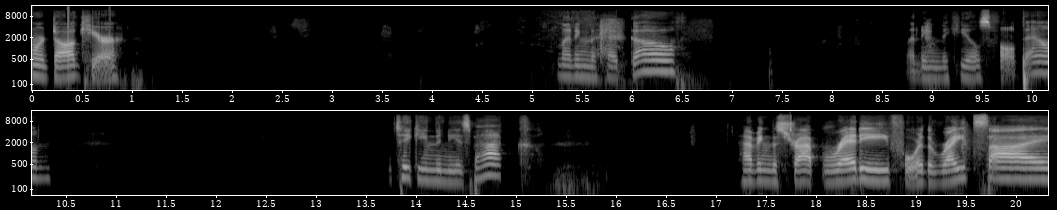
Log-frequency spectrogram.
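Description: A young woman speaks calmly into a close microphone, pausing between phrases.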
